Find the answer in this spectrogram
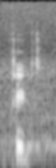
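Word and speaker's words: Fritz: फ्रिट्स को कैसे प्रोनाउंस करोगे आप, फ्री और आधा ट और फिर ज, फ्रिट्स, ठीक है।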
